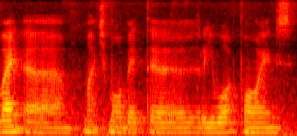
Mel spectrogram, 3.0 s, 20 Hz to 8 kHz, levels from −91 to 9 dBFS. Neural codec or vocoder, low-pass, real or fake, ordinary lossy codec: none; none; real; none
